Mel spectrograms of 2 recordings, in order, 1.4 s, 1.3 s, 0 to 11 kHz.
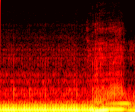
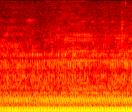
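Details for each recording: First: BMW M2 with factory M Performance exhaust, Bluetooth-controlled rear muffler valves open so gases bypass the muffler straight out the back; repeated throaty blips rising and falling with throttle, deep open note without rattles; normal healthy exhaust. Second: BMW M2 with M Performance exhaust, cold start raised idle: steady low drone with buzzy overtone, annoying vibration occurring twice per warm-up cycle, gone once warm; suspected install issue, not confirmed.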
